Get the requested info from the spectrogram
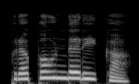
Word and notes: ಪ್ರಪೌಂಡರೀಕ: prapauṇḍarīka

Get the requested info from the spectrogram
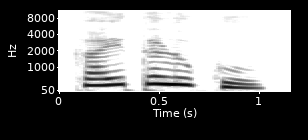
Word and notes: ಖತಿಲಕ: Kannada

